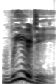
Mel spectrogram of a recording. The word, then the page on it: weirdie: British English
